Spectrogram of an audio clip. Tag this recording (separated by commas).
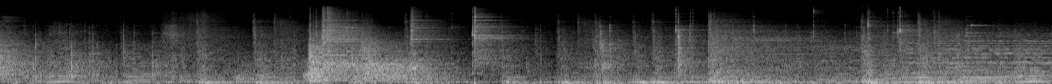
Music, inside a large room or hall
